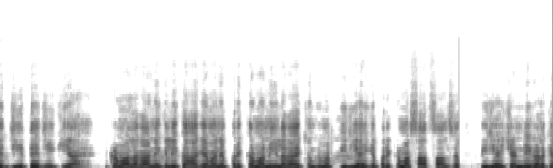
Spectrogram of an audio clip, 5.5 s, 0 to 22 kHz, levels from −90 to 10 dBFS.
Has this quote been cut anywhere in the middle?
yes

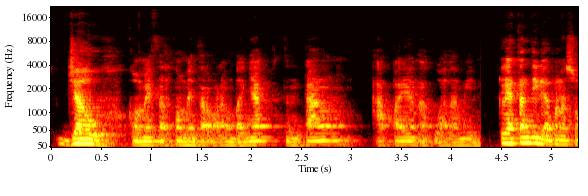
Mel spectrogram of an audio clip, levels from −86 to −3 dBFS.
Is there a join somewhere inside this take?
yes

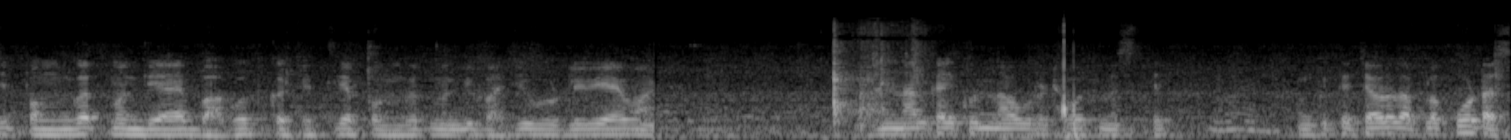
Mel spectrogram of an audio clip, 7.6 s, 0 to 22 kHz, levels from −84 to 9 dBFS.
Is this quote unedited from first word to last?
no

